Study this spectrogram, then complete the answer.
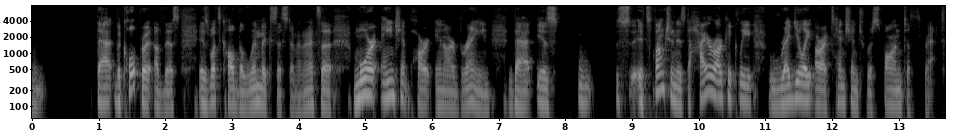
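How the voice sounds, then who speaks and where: Over a quiet background, a man with an American accent talks at a moderate pace and medium pitch, his intonation lively and his loudness swinging widely. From Colorado, US. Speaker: graduate student counselor. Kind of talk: interview. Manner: halting.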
